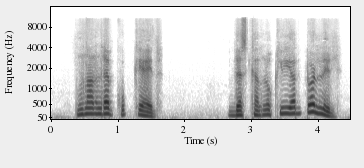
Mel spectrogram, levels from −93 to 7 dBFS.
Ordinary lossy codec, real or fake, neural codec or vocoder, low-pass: AAC, 48 kbps; fake; codec, 16 kHz in and 24 kHz out, 0.6 kbps, FocalCodec, streaming, 4096 codes; 10.8 kHz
